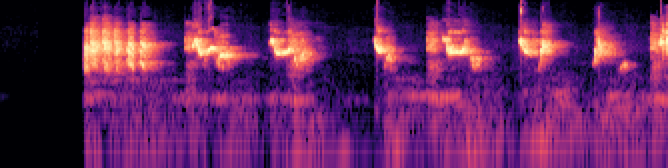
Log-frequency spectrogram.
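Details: Cendet song made of repeated short bursts of sharp, scratchy high chirps, each about half a second long, coming in a steady rhythm.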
